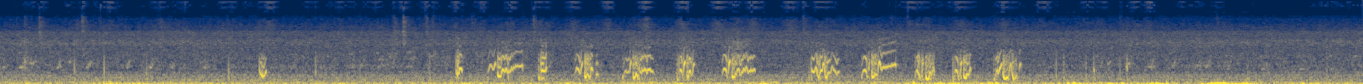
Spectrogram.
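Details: Being stroked and content, female skinny pig Tomato makes quiet scattered sounds at first, then a clear burst of about a dozen quick, rising chirpy squeaks in a row, fading to soft rumble.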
